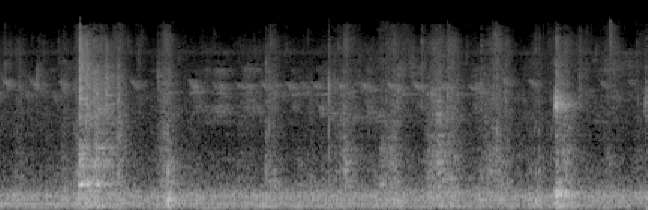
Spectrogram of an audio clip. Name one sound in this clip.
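A wooden door bumps and knocks as it is pushed.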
